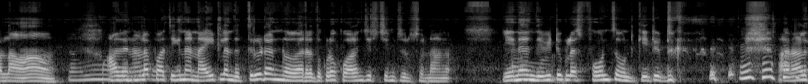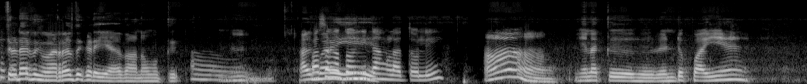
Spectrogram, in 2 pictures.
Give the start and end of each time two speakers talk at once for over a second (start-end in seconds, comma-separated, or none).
none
